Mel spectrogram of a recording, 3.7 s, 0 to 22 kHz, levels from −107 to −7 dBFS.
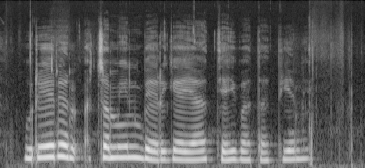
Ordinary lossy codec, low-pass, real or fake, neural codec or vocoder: none; none; real; none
